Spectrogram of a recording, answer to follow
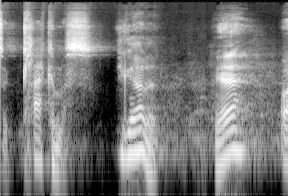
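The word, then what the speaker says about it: Clackamas: I went out to I'm going to mispronounce it. Clackamus.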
